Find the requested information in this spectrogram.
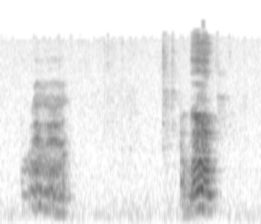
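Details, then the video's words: Pet macaw mimicking human words, two short harsh voiced utterances about a second apart in a quiet indoor setting. "Dori talking"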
